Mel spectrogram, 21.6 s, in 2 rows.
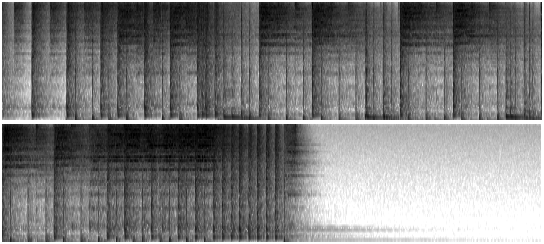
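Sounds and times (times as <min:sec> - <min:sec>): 
drums: 0:00.0 - 0:17.0.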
